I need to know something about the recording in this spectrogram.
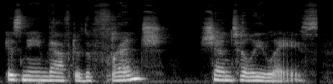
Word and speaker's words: Chantilly: Chantilly was made for the American market, and so it was meant to be pronounced Chantilly instead of the French pronunciation, Chantilly.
